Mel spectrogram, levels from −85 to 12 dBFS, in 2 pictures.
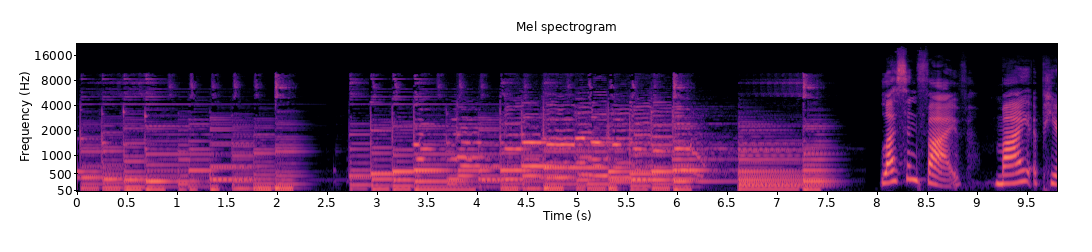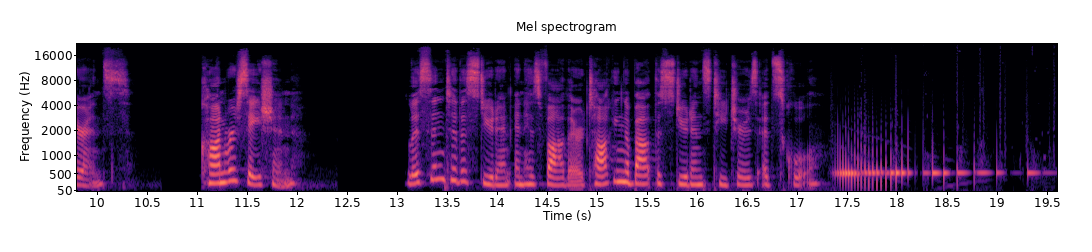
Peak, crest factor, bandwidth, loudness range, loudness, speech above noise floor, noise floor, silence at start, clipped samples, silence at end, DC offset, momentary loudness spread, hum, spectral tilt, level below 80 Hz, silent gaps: -4 dBFS; 20 dB; 19.5 kHz; 5 LU; -22 LUFS; 29 dB; -51 dBFS; 0 s; under 0.1%; 0.2 s; under 0.1%; 15 LU; none; -4 dB/octave; -40 dBFS; 7.93-7.97 s, 10.66-10.98 s, 12.42-12.94 s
